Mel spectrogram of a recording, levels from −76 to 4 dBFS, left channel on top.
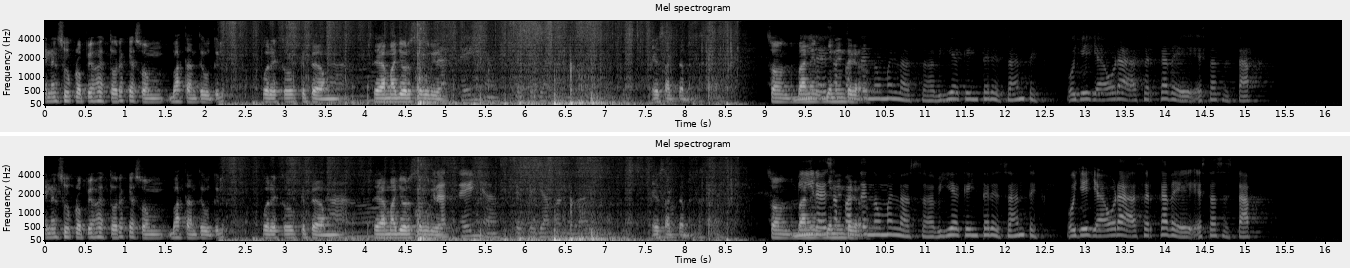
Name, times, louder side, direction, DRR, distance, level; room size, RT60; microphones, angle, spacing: voice 1, 0.0-2.3 2.7-3.8 4.1-5.0 7.6-8.1 9.0-10.2, left 2 dB, 15° left, 12 dB, 0.7 m, -29 dB
sound 1, 2.2-8.7, left 1 dB, 40° left, 2.1 m, -31 dB
voice 2, 3.5-4.4 4.6-7.3 7.6-8.5 9.3-12.4 12.8-15.1, right 4 dB, 70° right, 10 dB, 1.2 m, -38 dB
19.0 x 16.5 x 9.0 m, 0.83 s
head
